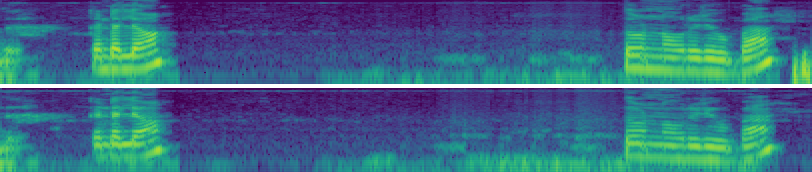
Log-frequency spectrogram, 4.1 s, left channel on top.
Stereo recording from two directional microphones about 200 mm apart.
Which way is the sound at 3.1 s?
15° left (ahead or behind).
